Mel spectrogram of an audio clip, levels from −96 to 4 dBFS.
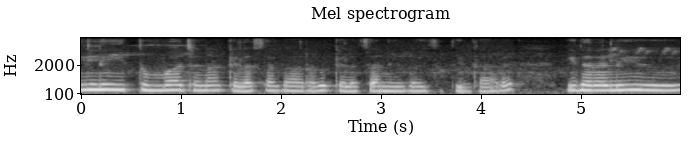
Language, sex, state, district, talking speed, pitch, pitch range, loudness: Kannada, female, Karnataka, Belgaum, 80 wpm, 215 Hz, 190-225 Hz, -15 LUFS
